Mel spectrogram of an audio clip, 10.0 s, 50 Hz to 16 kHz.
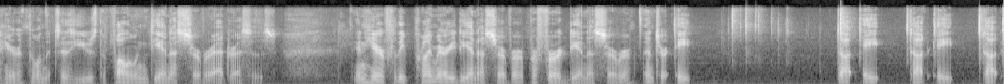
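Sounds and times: keyboard typing: 7.3s - 9.2s.

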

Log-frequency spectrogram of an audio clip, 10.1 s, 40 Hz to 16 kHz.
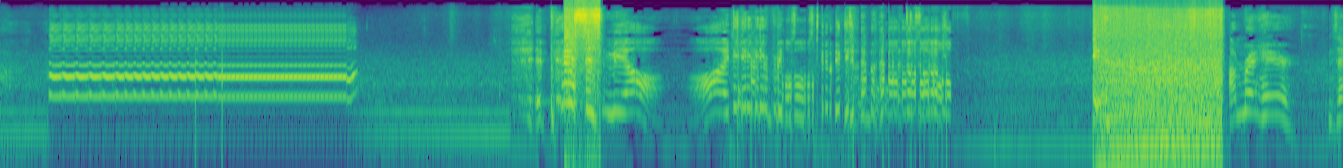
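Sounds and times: electronic held tone: 8.2s - 9.2s.

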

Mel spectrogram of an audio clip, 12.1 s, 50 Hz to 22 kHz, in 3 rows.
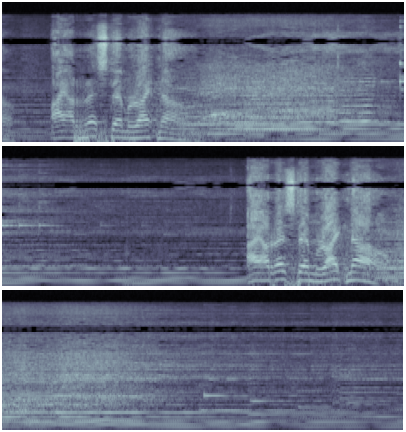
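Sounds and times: music of slow sustained chords: 0.0s - 12.0s.

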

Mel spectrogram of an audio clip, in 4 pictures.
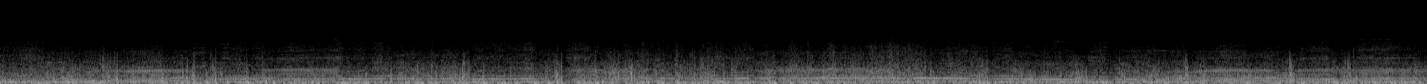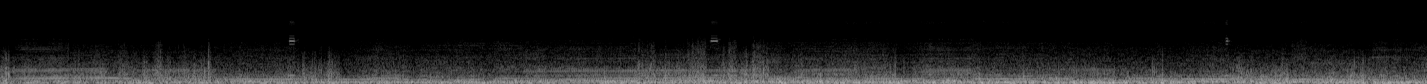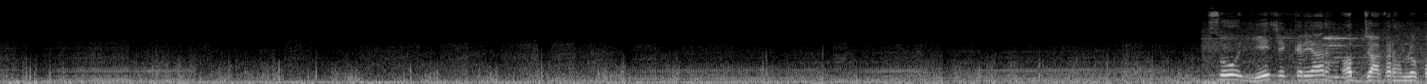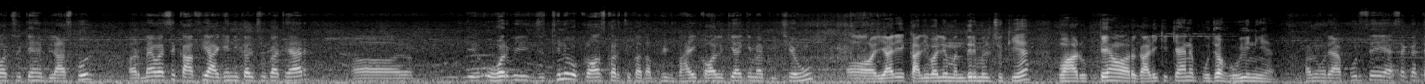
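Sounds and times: motorcycle engine: 0.0s - 57.0s
road and wind noise: 0.0s - 57.0s.

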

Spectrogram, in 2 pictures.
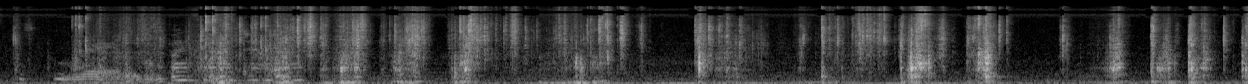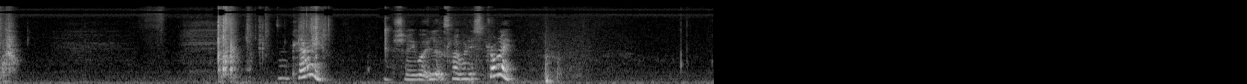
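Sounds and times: bone folder scraping paper: 0.8s - 12.8s.

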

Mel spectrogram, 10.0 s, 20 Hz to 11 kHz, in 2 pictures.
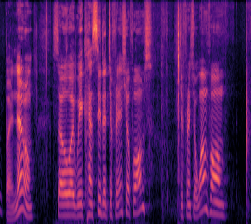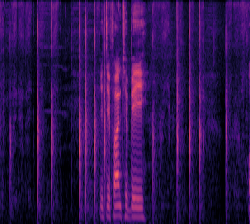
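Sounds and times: chalk writing on chalkboard: 4.4s - 10.0s.

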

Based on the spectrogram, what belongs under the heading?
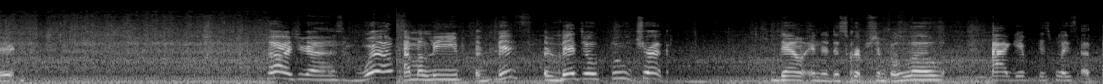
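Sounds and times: car interior rumble and hiss: 0.0s - 11.0s.

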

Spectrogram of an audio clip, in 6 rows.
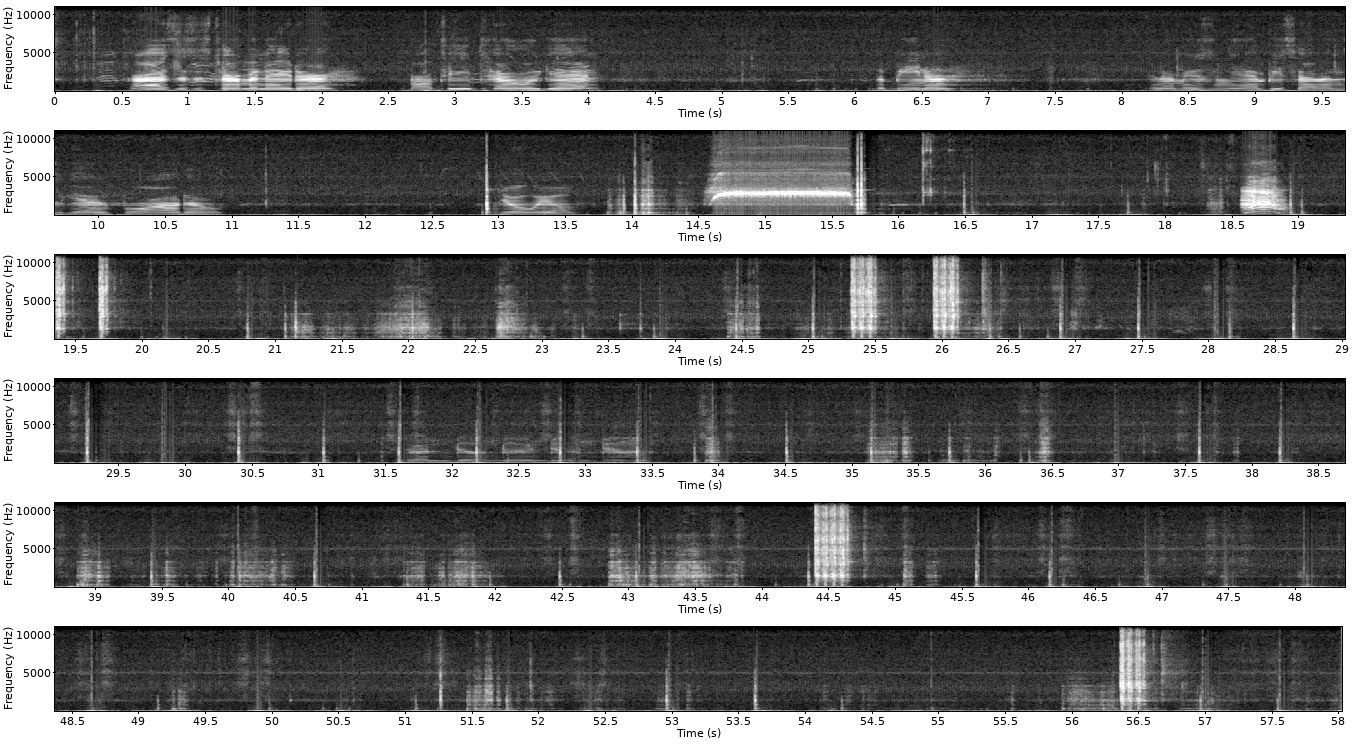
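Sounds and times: footsteps on dirt and gravel: 0.0s - 58.0s
whistle blown: 14.6s - 15.8s.

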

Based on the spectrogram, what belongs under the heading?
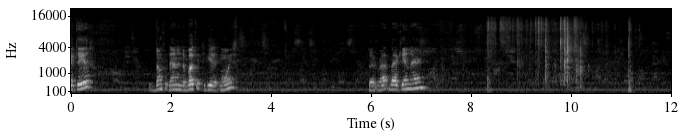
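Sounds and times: paper packet rustling: 8.3s - 11.5s.

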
